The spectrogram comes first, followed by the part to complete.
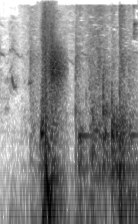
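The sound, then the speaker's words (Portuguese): A chair cracks and gives way: one loud, sharp wooden thwack, then a brief pause and a scatter of rattling, clattering knocks as it collapses. No one speaks. “Mas a bronca aí é que ele não malhou as pernas da cadeira. Aí a pobre ficou fraca e caiu.”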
